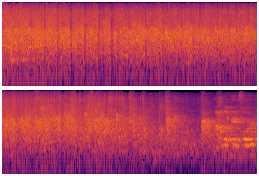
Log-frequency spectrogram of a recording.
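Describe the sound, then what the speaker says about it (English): An audience gives students a round of applause at a community event in Prince Albert, Saskatchewan, steady loud clapping that fades toward the end as a voice begins speaking. "So let's give those students a round of applause."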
